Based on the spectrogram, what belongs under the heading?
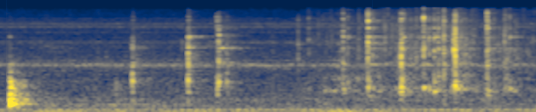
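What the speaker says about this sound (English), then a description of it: "I'm mixing this with a whisk until the yolks are starting changing the color" Egg yolks being beaten with a whisk for vanilla ice cream, giving a string of light metallic clicks and taps against the bowl, irregular at first and quickening toward the end, close and fairly quiet.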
